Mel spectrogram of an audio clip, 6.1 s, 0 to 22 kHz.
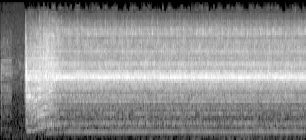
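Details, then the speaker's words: Audi A4 B8 (2007–2015) rear electric parking brake motor, fed directly to retract the caliper without a scan tool: spins up to a steady high whine with no grinding, stopping when fully backed out; normal operation. "So that ran for about 10 seconds and it came to a stop when it was fully backed out."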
